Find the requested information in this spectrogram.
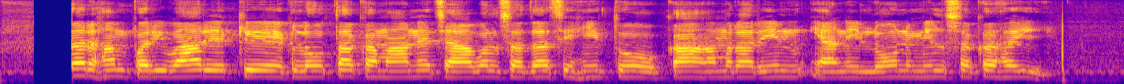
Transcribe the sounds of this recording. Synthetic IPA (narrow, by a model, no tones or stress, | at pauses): ɡəɾɦəmpəɾiʋaːɾekːeːkloːt̪akəmaːnet͡ʃaːwəlsəd̪əsjəɦĩt̪okaɦəmɾaɾinjaːniloːnmɪlsəkəɦəi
